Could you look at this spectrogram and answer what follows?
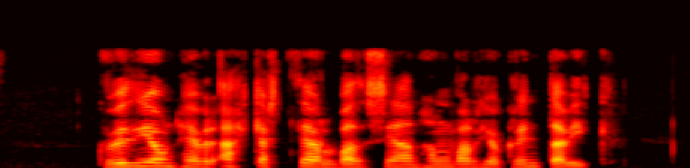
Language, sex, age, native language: Icelandic, female, 30-39, Icelandic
